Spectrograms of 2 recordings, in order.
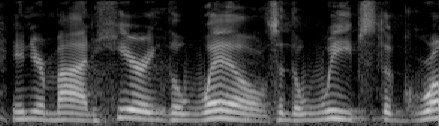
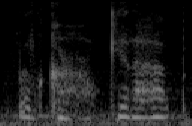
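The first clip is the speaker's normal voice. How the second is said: put-on breathy whisper of "Little girl, get up"; 5 semitones higher, 16 dB quieter than usual. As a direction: whisper it like a secret into her ear. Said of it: "he whispers in her ear".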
